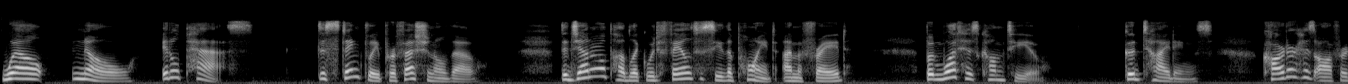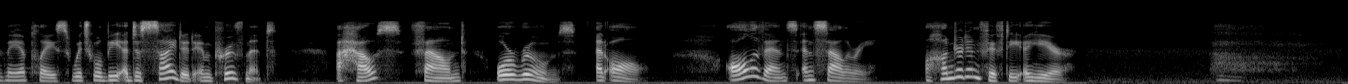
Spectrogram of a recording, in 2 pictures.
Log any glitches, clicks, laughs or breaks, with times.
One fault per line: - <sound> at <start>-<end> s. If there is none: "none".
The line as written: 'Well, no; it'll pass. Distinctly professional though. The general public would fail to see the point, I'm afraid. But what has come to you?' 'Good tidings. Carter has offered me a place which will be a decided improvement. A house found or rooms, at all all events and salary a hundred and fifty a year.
- sigh at 25.6-26.7 s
